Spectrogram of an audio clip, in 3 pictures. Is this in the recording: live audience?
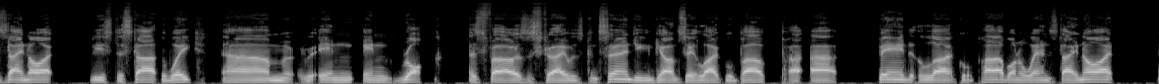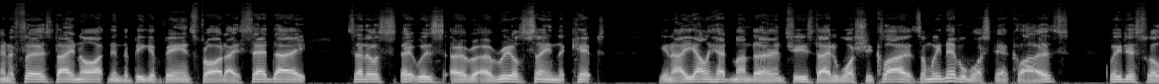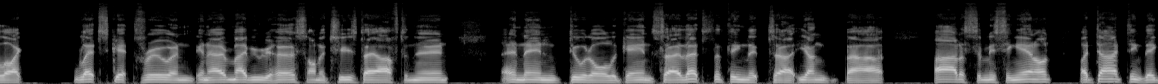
no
